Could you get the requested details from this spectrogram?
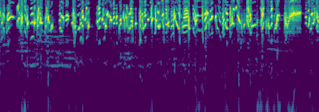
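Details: Red-fronted serin song: a busy, tinkling stream of very high chirps and short trills, running almost without a break and ending in a thin drawn-out whistle.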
